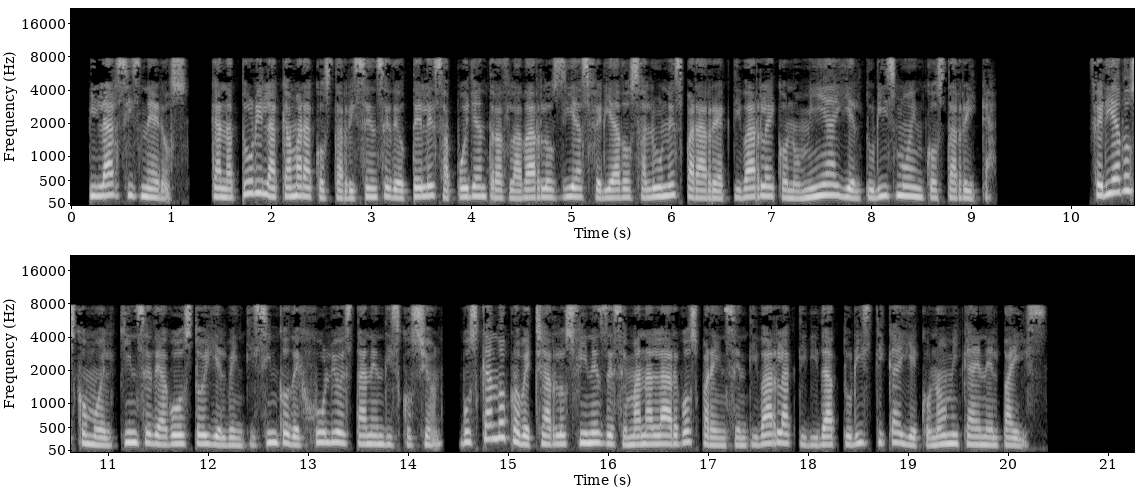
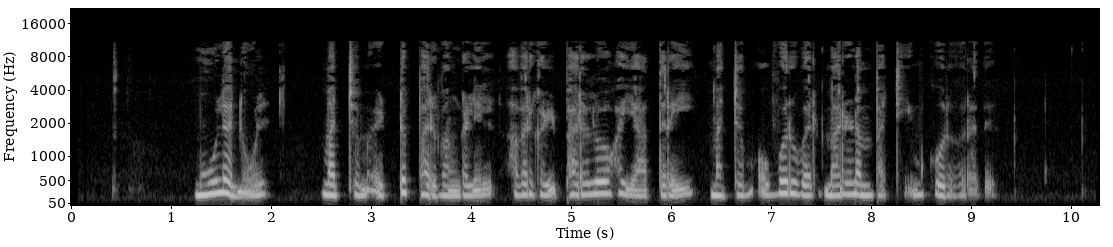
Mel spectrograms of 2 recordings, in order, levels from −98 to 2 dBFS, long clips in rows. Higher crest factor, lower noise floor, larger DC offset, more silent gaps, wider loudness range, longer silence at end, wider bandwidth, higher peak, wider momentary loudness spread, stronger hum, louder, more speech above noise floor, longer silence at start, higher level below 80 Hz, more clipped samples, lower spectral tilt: about the same, 14 dB vs 18 dB; first, under -90 dBFS vs -76 dBFS; neither; first, 9.38-10.12 s vs none; about the same, 2 LU vs 2 LU; second, 0.9 s vs 1.05 s; second, 8.2 kHz vs 11.5 kHz; first, -8 dBFS vs -16 dBFS; second, 6 LU vs 9 LU; neither; first, -23 LUFS vs -32 LUFS; first, over 68 dB vs 45 dB; second, 0.2 s vs 0.4 s; first, -64 dBFS vs -80 dBFS; neither; about the same, -5 dB/octave vs -5.5 dB/octave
